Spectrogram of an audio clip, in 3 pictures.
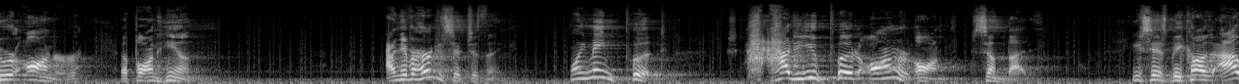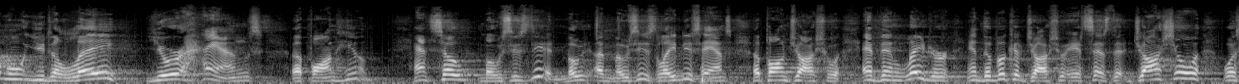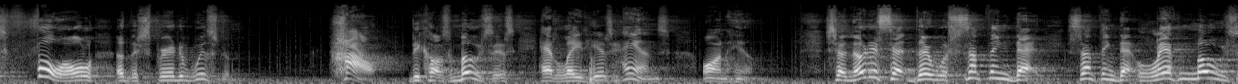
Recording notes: Recorded at Cornerstone Church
